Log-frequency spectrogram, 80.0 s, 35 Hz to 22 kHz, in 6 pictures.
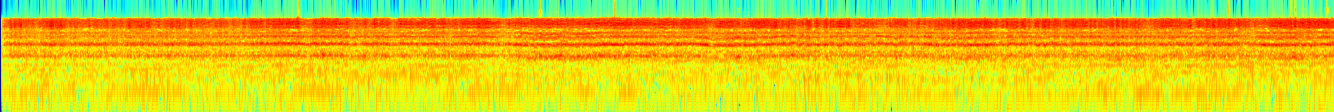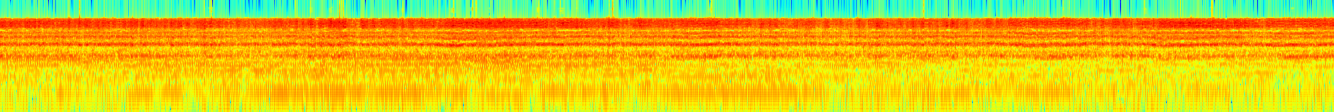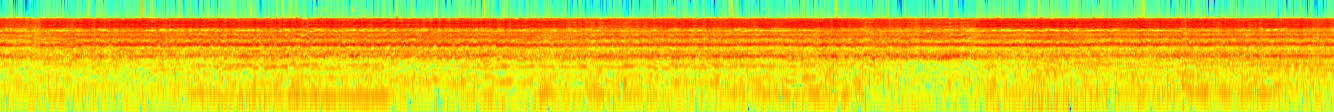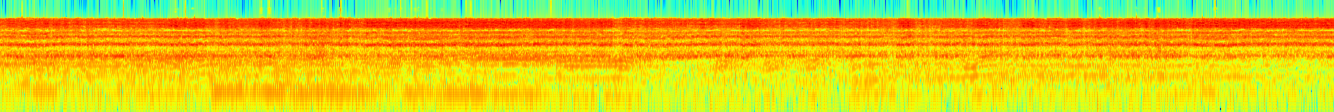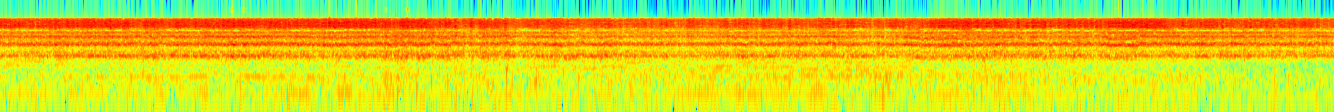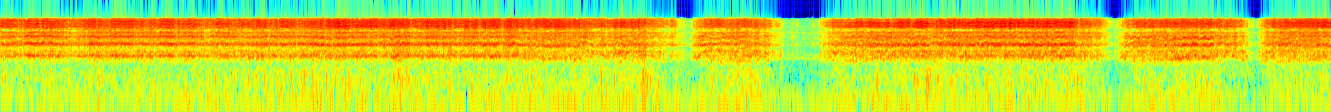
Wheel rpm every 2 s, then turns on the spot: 230, 240, 230, 230, 230, 230, 230, 230, 230, 230, 230, 230, 230, 210, 200, 200, 210, 230, 220, 230, 230, 230, 230, 220, 230, 230, 230, 230, 230, 230, 230, 230, 230, 230, 240, 230, 150, 90, 180, 120.
none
